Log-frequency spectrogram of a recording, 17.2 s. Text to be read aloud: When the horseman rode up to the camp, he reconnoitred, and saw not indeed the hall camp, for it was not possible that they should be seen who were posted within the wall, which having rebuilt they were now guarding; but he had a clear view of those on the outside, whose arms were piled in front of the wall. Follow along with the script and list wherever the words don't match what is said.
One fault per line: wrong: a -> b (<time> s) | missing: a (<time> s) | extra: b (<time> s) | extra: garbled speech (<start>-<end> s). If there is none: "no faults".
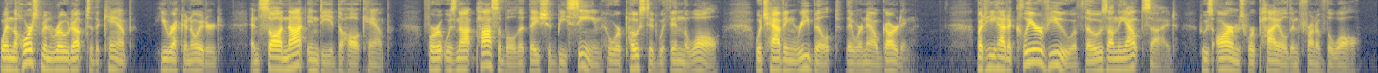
no faults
